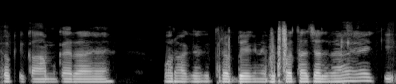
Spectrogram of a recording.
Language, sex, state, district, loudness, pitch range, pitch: Hindi, male, Rajasthan, Bikaner, -18 LUFS, 130-135 Hz, 130 Hz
